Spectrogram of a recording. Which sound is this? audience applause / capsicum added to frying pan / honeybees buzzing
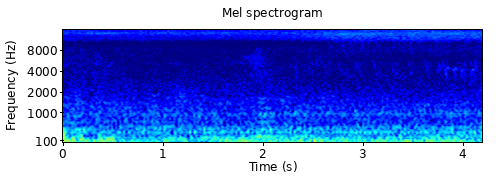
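honeybees buzzing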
